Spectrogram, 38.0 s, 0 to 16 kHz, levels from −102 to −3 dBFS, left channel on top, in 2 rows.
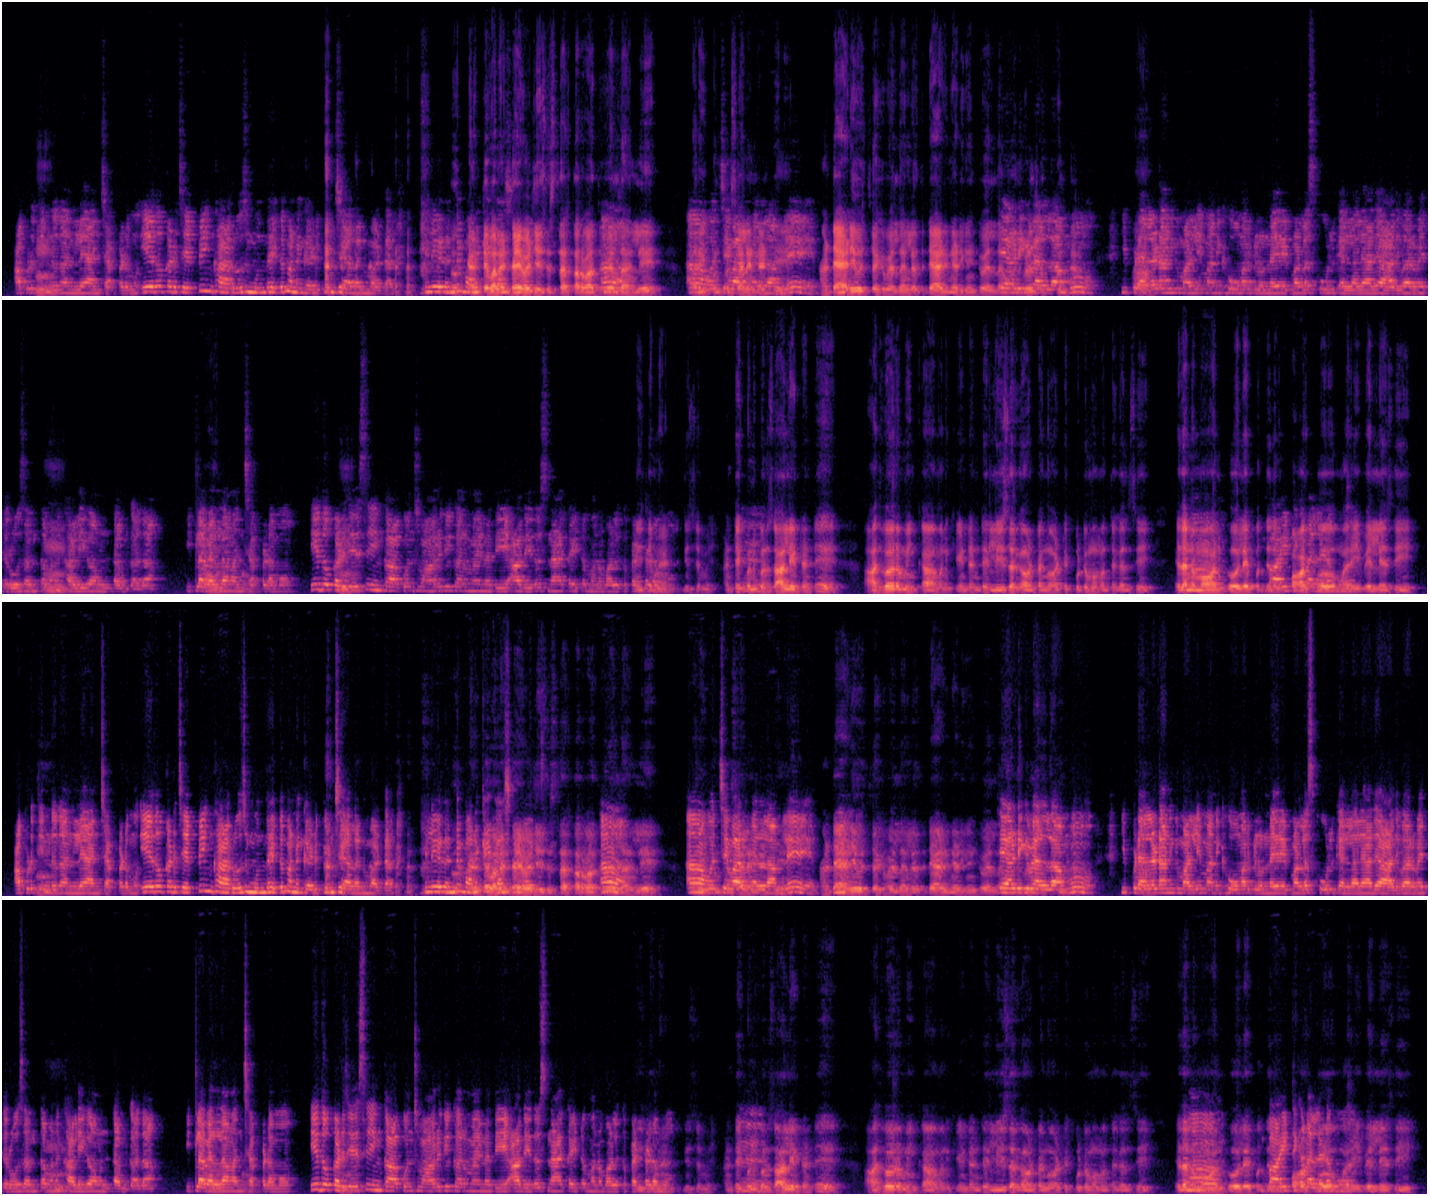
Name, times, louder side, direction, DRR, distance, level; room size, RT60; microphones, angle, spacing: voice 1, 0.2-5.2 5.6-7.1 8.0-8.3 9.1-11.5 13.3-14.5 14.9-21.0 21.6-22.8 23.1-28.0 28.8-29.2 34.8-35.2 35.9-37.1, right 5 dB, 90° right, 0.4 m, -37 dB
voice 2, 6.0-8.7 9.2-10.5 10.9-13.7 14.1-14.3 15.1-15.3 19.6-19.9 21.7-21.9 23.5-23.7 27.4-30.1 30.5-33.1 33.4-34.3 34.6-37.8, left 3 dB, 45° left, 0.4 m, -36 dB
3.6 x 2.2 x 2.2 m
head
